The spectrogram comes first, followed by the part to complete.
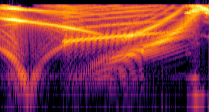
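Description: Synthesized title-sting sound effect: a cluster of electronic tones sweeping down and up in pitch at the same time, criss-crossing, starting suddenly.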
